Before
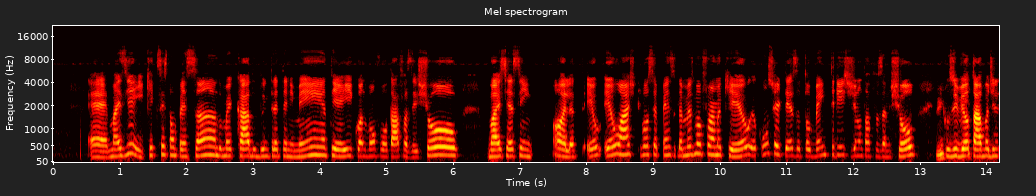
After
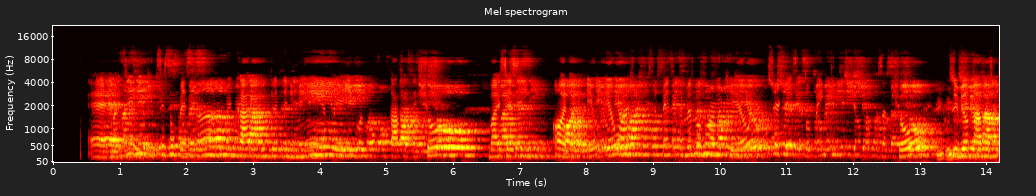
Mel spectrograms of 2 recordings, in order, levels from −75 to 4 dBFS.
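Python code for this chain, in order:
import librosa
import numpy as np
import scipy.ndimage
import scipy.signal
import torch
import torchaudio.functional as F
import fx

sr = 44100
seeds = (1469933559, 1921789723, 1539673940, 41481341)

y = x * (1.0 - 0.55 / 2.0 + 0.55 / 2.0 * np.cos(2.0 * np.pi * 2.5 * (np.arange(len(x)) / sr)))
y = fx.noise_reduce_blind(y, sr, reduce_db=18)
y = fx.rev_plate(y, sr, seeds[0], rt60_s=1.0, hf_ratio=0.6, predelay_ms=115, drr_db=-3.5)
y = y * 10.0 ** (3.0 / 20.0)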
